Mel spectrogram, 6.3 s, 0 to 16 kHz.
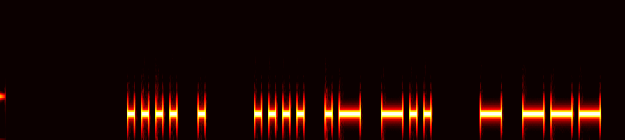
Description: Morse code, heard as a keyed tone, about 17 wpm, 700 Hz. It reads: HE HAD TO
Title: Sentences from Top 1000 Words - Review Part 4 - 17wpm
